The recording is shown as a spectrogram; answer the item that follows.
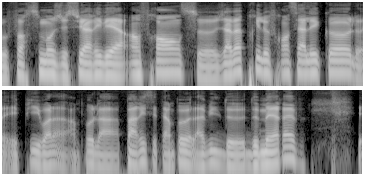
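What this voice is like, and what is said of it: Non-Parisian foreign accent in French. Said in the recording (French): “on entend à mon accent que je ne suis pas tout à fait de Paris”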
